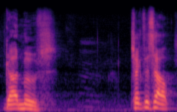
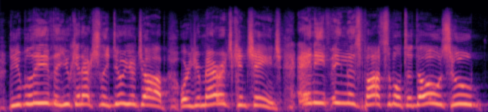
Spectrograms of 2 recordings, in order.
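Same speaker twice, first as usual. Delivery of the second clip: preaching; 6 semitones higher than usual. Acted. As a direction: hammer each "believe" to the congregation. Altar-call string of questions.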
